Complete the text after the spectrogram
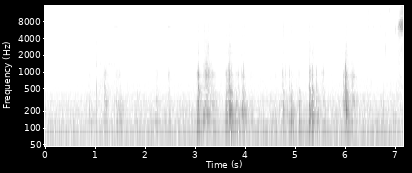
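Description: A bottle knocks against a hard surface as it is set down and handled.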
